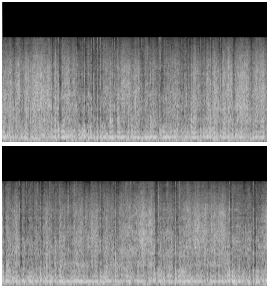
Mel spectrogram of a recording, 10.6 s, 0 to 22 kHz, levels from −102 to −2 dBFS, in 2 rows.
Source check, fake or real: fake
